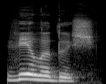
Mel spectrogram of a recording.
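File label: "велӧдысь", Komi, female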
